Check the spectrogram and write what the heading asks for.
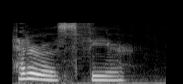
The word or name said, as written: heterosphere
